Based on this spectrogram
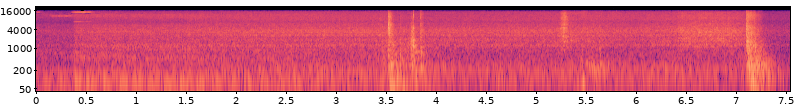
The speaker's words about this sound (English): a large box-shaped truck slows and stops in a nighttime street.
